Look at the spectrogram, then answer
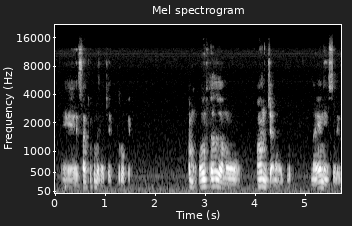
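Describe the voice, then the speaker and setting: A man at a very fast pace, with big swings in loudness and long, frequent pauses. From Fukuoka, Japan. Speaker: writer and editor. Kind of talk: solo podcast monologue. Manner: halting, many fillers.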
